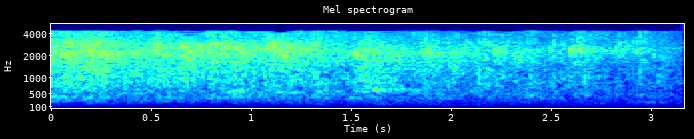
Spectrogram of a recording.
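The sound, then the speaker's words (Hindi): An audience at a spiritual talk on meditation claps loudly for themselves when invited. The dense, continuous clapping holds steady and then eases slightly toward the end. “But you are a very wonderful audience, ताली बजाइए अपने लिए जोर से”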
